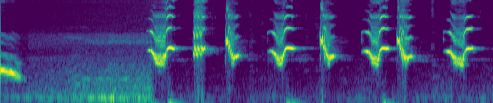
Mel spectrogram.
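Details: Asian pied starling puffing up and singing, played as a lure for reluctant starlings: after a soft murmur, seven loud sharp whistled notes, each dipping and rising, repeated roughly twice per second.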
